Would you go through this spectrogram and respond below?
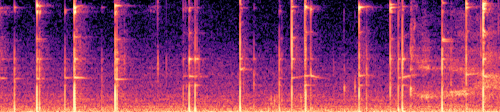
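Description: Glass clinking in a café-style setting: a series of bright, sharp taps and chinks spread irregularly across a couple of seconds, fairly close and quiet, with no talking.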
